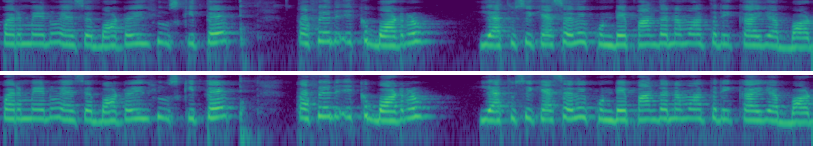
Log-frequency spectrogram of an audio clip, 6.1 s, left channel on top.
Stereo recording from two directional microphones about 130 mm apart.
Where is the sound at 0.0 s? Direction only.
20° right (ahead or behind).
